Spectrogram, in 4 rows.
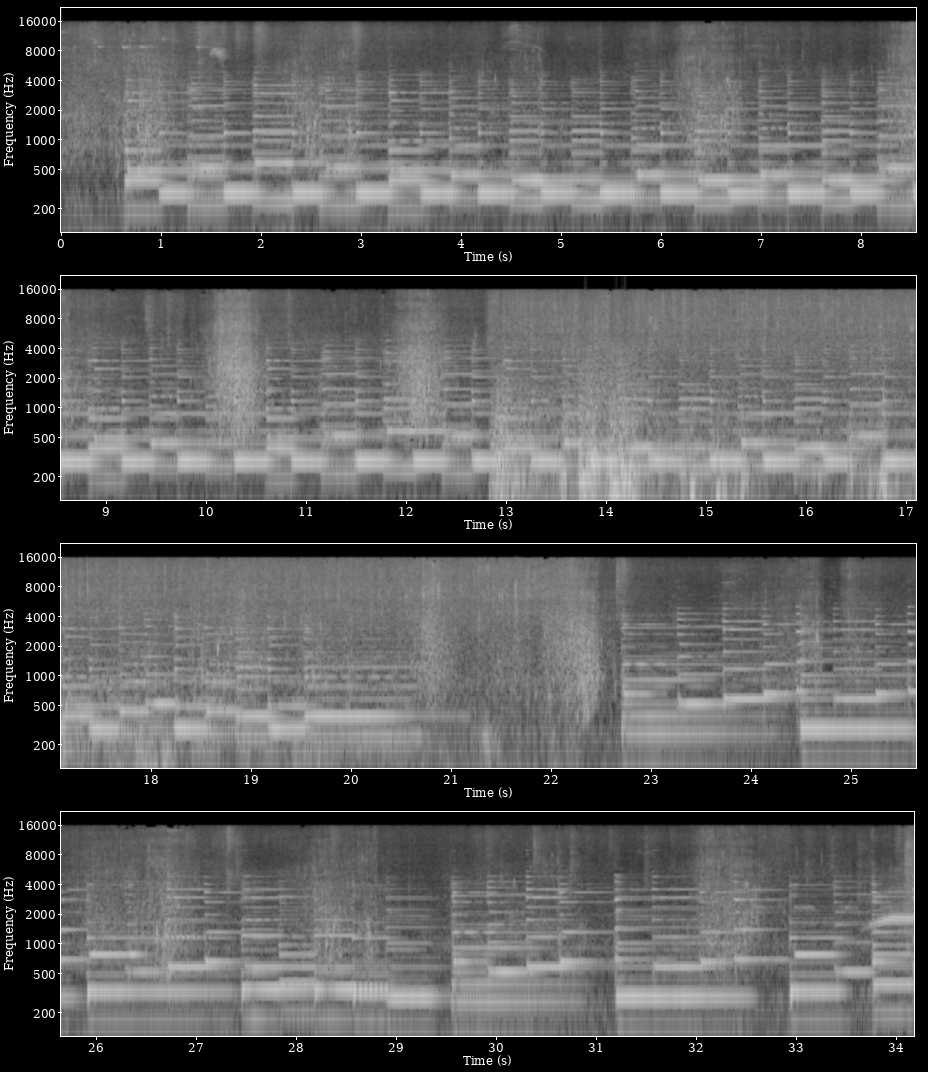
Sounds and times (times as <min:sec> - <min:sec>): Stream: 0:00.0 - 0:07.3, 0:08.1 - 0:22.8, 0:24.5 - 0:30.3, 0:31.9 - 0:34.1.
